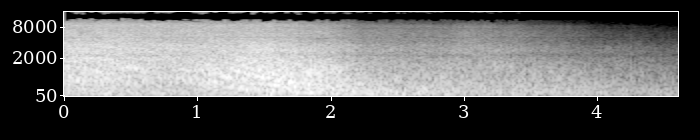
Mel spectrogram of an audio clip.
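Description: A bang fai saen, a large black-powder festival rocket, firing off its launch tower with a loud, steady rushing noise. About two seconds in, the noise starts falling in pitch and fading as the rocket climbs away.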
